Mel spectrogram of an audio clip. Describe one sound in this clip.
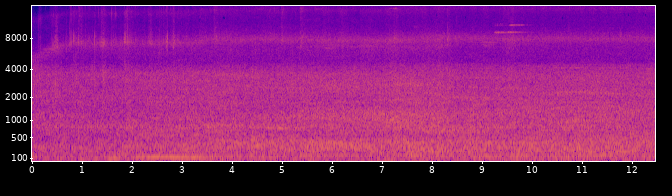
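Bus engines hum and idle nearby.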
